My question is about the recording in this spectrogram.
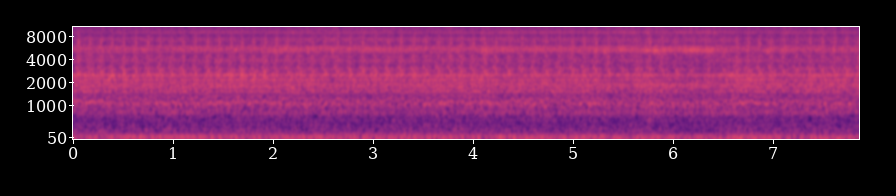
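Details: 1966 Pontiac Grand Prix, 389 CI, automatic, barn find unused about 30 years, first start on slight throttle with little fuel: lumpy idle with irregular knocking, missing beats and clatter, runs rough with chewed spark plug wires; fuel pump not pulling.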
